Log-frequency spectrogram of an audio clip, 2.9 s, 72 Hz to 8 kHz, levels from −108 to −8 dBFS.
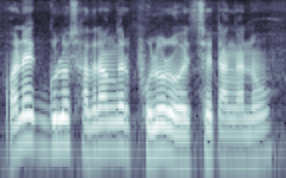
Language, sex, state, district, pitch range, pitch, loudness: Bengali, male, West Bengal, Alipurduar, 120-165 Hz, 145 Hz, -16 LUFS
